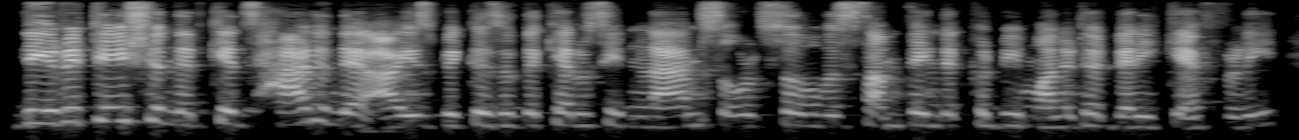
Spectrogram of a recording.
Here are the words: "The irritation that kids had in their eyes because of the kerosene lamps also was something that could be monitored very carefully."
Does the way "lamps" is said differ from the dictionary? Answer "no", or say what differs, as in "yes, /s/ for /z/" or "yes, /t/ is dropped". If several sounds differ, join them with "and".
no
